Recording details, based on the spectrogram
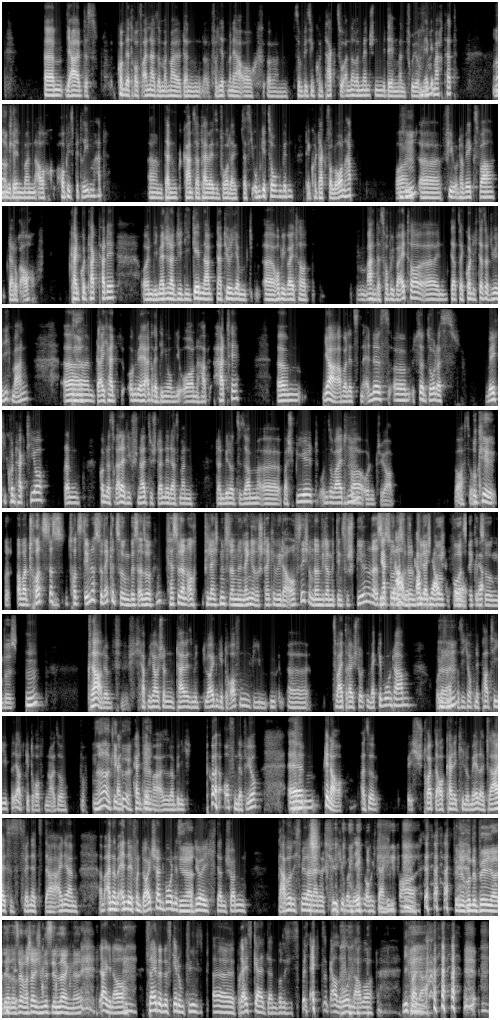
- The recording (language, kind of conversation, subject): German, podcast, Was wäre dein erster Schritt, um ein Hobby wiederzubeleben?
- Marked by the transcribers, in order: other background noise; chuckle; chuckle; laugh; other noise; laughing while speaking: "vielleicht"; chuckle; laugh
